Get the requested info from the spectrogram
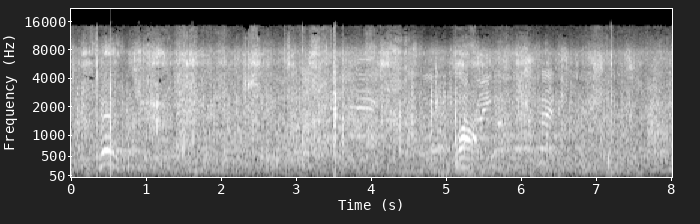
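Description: Outdoor ice hockey play: skates scraping the ice, with a few sharp clacks of sticks and scattered short shouts from players and spectators.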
